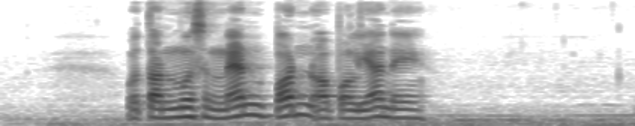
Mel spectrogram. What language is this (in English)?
Javanese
